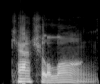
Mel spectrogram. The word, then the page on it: cacholong: American English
